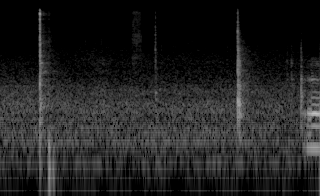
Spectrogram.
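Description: Two sharp metallic clicks about two and a half seconds apart, with a couple of faint ticks between, from a ratchet with a swivel and locking extension being handled and fitted onto a motor-mount nut.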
